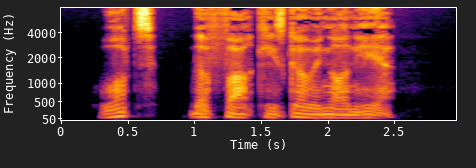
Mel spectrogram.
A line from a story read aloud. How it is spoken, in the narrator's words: Philippe whispered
